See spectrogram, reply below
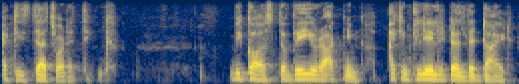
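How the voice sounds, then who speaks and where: A smug old ninja ghost, as a man plays him, speaks in a slightly lowered, measured voice. The sound is dull and lo-fi. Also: fairly even intonation, darkish tone.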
